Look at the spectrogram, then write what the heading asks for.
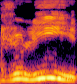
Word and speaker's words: Joule: Às vezes você ouve pronunciar Joule devido ao francês, né? Mas Joule em português se consagrou, não tem problema nenhum.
